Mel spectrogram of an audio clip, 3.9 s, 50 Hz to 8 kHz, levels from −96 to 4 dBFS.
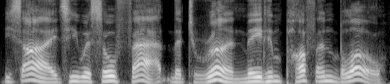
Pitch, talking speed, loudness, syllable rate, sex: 145 Hz, 200 wpm, -16 LUFS, 3.9 syllables/s, male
